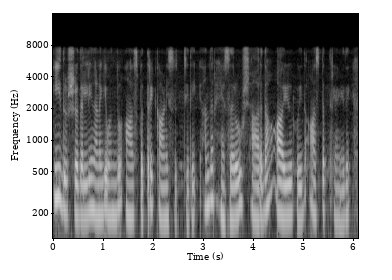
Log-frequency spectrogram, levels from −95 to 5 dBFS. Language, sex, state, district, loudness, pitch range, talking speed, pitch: Kannada, female, Karnataka, Dakshina Kannada, -25 LUFS, 180-205 Hz, 110 wpm, 190 Hz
